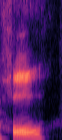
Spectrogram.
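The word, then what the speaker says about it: Hull: but i'm mostly whole is that how you say it's the same hole yeah yeah yeah so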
